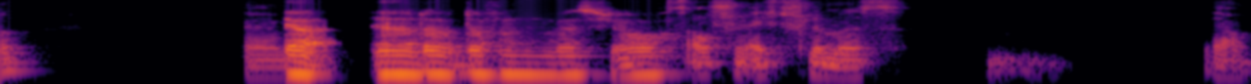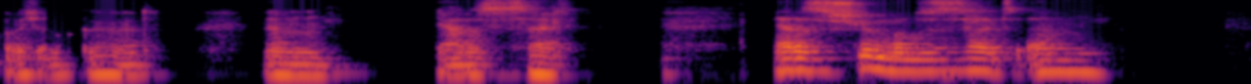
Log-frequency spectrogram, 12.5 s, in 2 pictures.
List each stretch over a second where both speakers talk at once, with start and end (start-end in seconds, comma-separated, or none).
none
